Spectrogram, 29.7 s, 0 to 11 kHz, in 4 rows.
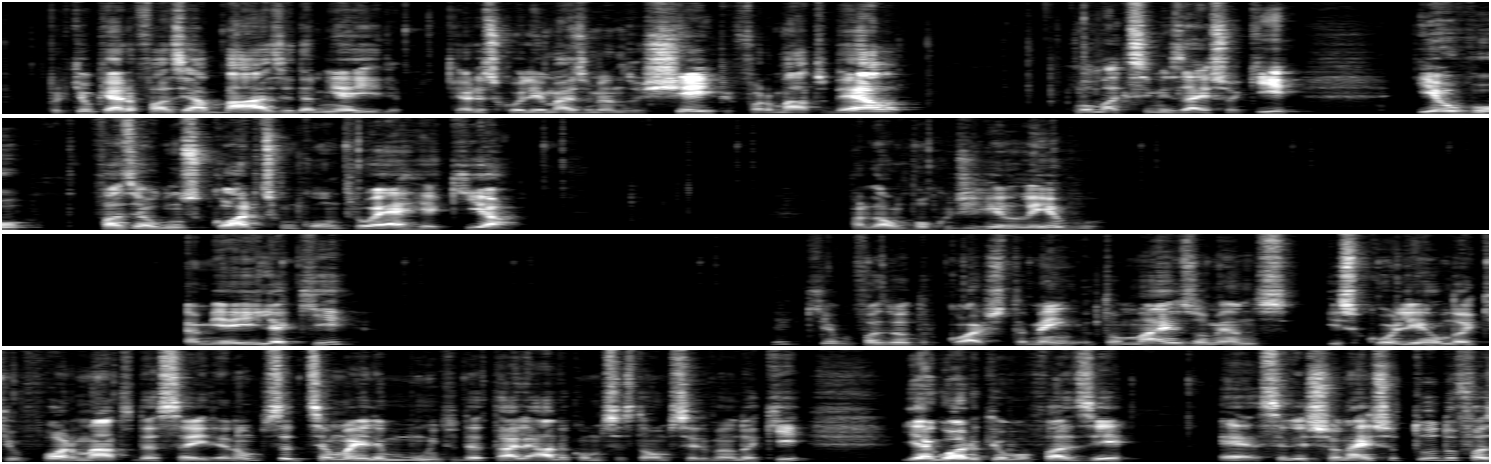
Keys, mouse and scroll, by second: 0.5 s, 1.5 s, 2.3-2.6 scroll down 3, 2.6 middle click, 2.9 s, 3.9 KP_Decimal, 4.4 KP_7, 5.5 ctrl+space, 6.1 scroll down 4, 8.7 ctrl+r, 10.6 s, 11.6 1, 12.1 click, 12.5 g, 13.2 click, 13.5 g, 14.7 click, 14.9 g, 16.3 click, 16.5 g, 17.5 click, 18.0 g, 18.8 ctrl+r, 20.1 click, 20.3 g, 21.8 click, 22.0 g, 22.8 click, 23.0 g, 24.7 click, 25.3 scroll down 4, 25.9-26.9 scroll up 3, 26.0-28.7 middle drag, 27.7 scroll down 2, 28.3-28.7 scroll up 2, 28.7 a, 29.0 scroll up 2, 29.3 middle click.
